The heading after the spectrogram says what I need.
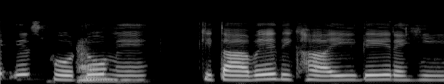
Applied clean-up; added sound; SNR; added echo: classical method spectral subtraction.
